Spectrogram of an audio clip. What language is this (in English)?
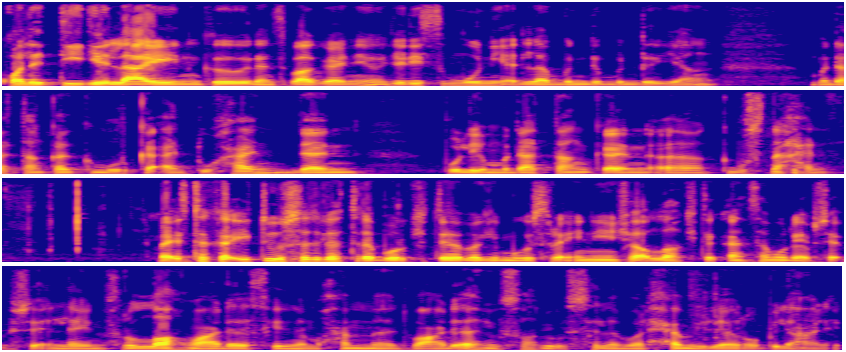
Malay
